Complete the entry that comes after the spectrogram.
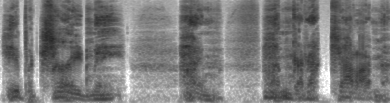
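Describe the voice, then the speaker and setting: A man does a growling put-on character voice. He keeps a moderate pace at a fairly low pitch. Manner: through gritted teeth, snarling.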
